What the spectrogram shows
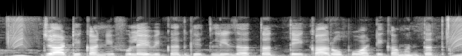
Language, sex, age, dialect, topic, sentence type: Marathi, female, 18-24, Southern Konkan, agriculture, statement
